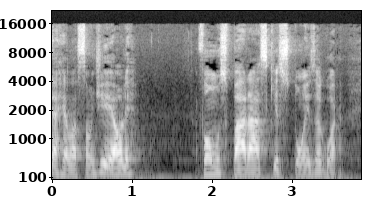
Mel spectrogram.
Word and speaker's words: Euler: Que se escreve Euler, né? Se lê Euler, que é dado por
